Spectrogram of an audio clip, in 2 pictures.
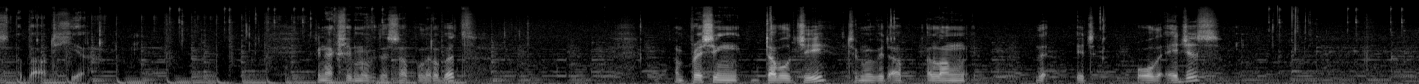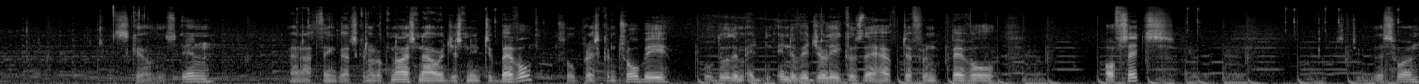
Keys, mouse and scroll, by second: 0.8 s, 2.2 alt+click, 3.3 alt+click, 3.7 alt+click, 5.0 g, 13.4 alt+click, 13.8 alt+click, 15.0 s, 19.0 alt+click, 20.1 ctrl+b, 27.0 alt+click, 27.4 alt+click, 28.0 alt+click.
